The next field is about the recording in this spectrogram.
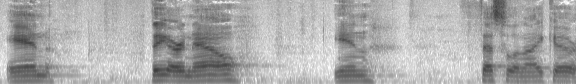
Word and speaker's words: Thessaloniki: It's spelled Thessaloniki, I believe. It ends with an I instead of an A, and it's a K-I instead of C-A, like the scripture.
